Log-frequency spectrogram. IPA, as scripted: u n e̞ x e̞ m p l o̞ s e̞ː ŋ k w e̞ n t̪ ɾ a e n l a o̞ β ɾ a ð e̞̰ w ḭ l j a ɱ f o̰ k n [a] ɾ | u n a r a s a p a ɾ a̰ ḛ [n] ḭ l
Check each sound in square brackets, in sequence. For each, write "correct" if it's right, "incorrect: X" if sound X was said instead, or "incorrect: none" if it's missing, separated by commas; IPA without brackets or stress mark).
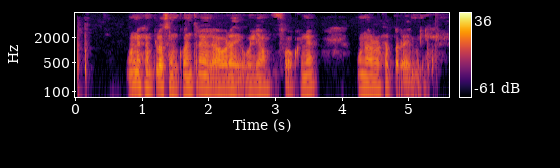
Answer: incorrect: e, incorrect: m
